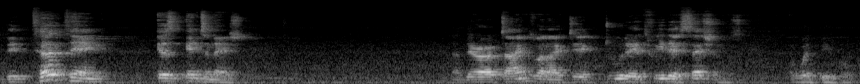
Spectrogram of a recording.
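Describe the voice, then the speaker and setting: Male trainer, mid-pitched, instructional and emphatic, deliberate pauses, echoey distant recording. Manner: deliberate, emphatic, pausing between points. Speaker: communication trainer. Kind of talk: instructional lecture to viewers. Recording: roomy, distant mic, faint background noise.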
